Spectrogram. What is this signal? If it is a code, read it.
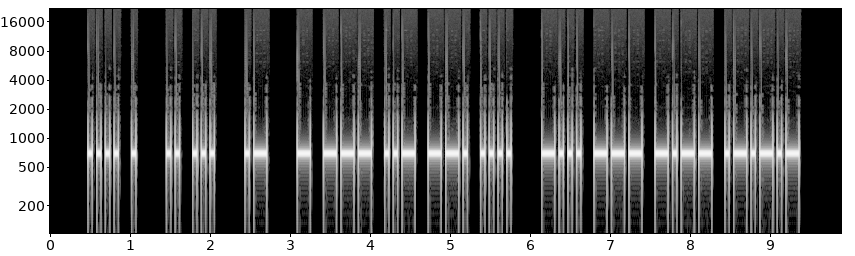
Morse code, heard as a keyed tone, about 22 wpm, 700 Hz. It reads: HE IS A TOUGH BOY.
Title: Sentences from Top 1200 Words 22wpm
